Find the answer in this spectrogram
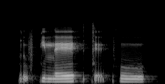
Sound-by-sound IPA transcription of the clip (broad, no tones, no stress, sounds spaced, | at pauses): ɾ ṵ f pʲ ʊ m ɾ e | t ḛ pʰ u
